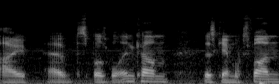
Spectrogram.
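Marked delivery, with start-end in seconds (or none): none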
